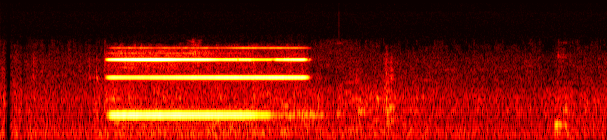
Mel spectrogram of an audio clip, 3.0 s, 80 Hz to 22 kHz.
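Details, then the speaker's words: Audi S5 cabin, driver-assistance system repeatedly giving its watch-the-surroundings warning: a single steady high chime of about one second over quiet cabin noise. Normal warning chime. "and then my thing keeps going off to say watch for the surroundings"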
